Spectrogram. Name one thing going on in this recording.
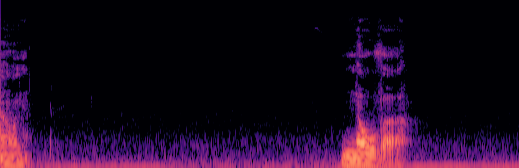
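A middle-aged man speaks calmly and briefly into a nearby microphone.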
